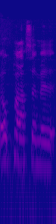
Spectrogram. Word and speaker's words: opossum: And the opossum can be pronounced with a silent O or just an O.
